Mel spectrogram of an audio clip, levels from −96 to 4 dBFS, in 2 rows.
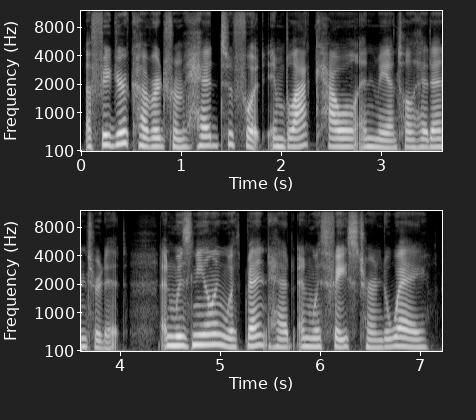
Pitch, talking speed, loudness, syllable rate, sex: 200 Hz, 215 wpm, -18 LUFS, 5.3 syllables/s, female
